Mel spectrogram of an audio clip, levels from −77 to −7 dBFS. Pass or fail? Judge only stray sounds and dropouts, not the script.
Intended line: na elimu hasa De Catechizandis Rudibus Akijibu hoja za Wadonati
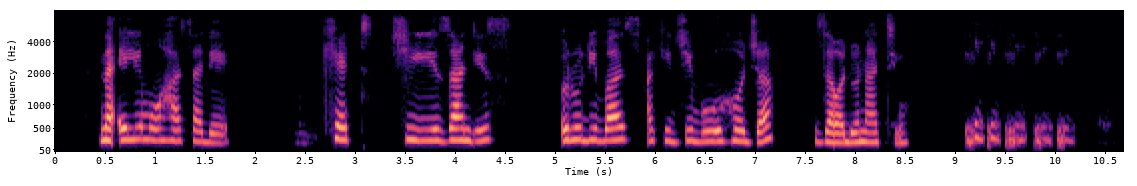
fail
